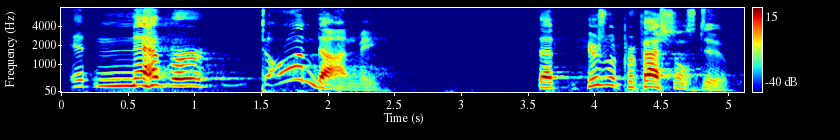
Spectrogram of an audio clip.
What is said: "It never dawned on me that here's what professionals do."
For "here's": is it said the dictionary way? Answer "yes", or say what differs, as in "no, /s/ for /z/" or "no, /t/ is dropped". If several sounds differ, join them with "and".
yes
